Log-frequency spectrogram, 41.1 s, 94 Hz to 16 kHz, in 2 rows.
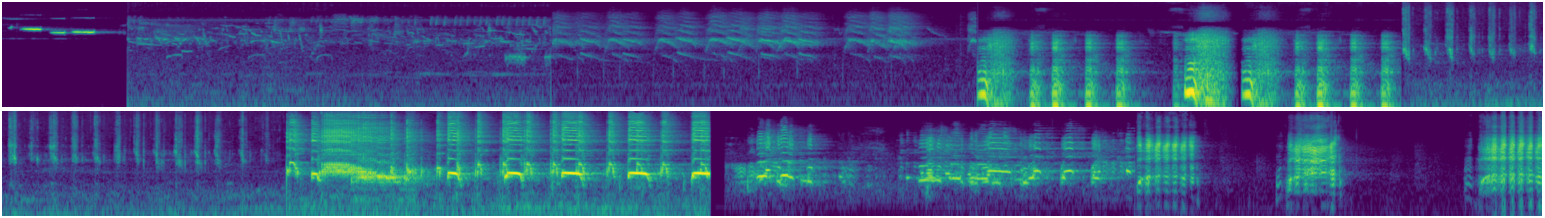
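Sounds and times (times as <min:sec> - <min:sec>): chattering animal calls: 0:22.6 - 0:30.0
loud repeated animal calls: 0:24.4 - 0:30.0.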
